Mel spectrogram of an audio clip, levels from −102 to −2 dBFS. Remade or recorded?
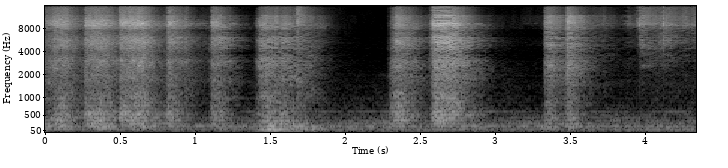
remade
